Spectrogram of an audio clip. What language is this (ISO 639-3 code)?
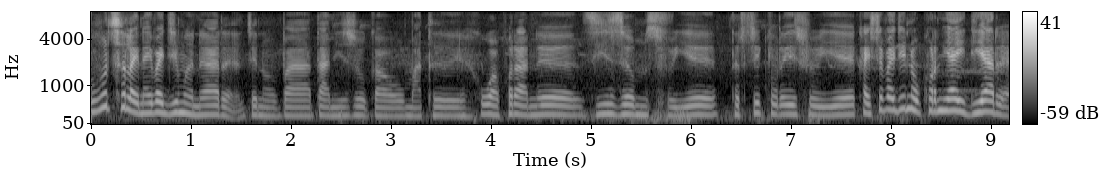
brx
